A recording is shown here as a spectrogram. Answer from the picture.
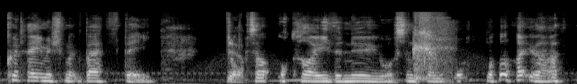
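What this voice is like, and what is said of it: Put-on Scottish accent. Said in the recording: “Don't do the accent ... doing an impersonation of a Scots accent”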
